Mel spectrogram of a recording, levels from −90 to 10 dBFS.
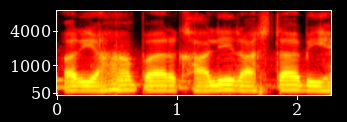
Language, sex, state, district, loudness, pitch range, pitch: Hindi, male, Jharkhand, Ranchi, -15 LUFS, 120-135 Hz, 125 Hz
